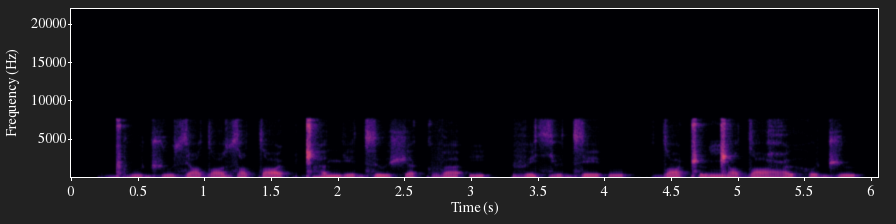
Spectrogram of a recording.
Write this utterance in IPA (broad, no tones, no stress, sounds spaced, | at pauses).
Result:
ɡ͡ǁ u d͡ʒ u z e dˤ a w z i tˤ ɯ | ɡ͡ǁ a nʲ e d͡z ɯ ʃ a k v a ʔ i | v e sʲ ɯ d͡z e ʔ u | dˤ u ǁ ɯ ŋ͡ǁ e dˤ a ʕ ɯ h o d͡ʒ ɯ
